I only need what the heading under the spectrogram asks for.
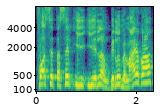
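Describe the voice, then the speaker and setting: A man's voice: high-pitched, fairly bright tone. A man arguing on a livestream, confrontational and sassy, dropping slang-heavy English phrases into his talk. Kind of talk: heated livestream argument.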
